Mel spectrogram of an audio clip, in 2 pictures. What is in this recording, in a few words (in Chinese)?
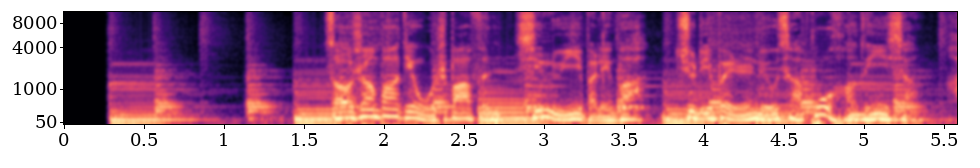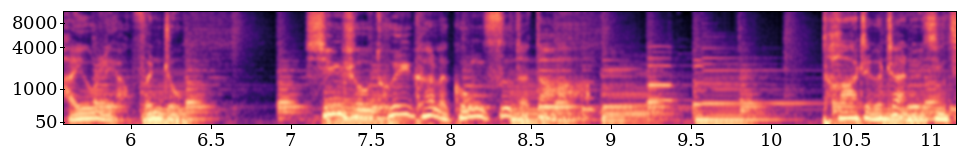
男 旁白 搞怪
